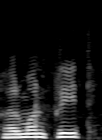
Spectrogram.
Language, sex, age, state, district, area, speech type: Odia, male, 18-30, Odisha, Malkangiri, urban, spontaneous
